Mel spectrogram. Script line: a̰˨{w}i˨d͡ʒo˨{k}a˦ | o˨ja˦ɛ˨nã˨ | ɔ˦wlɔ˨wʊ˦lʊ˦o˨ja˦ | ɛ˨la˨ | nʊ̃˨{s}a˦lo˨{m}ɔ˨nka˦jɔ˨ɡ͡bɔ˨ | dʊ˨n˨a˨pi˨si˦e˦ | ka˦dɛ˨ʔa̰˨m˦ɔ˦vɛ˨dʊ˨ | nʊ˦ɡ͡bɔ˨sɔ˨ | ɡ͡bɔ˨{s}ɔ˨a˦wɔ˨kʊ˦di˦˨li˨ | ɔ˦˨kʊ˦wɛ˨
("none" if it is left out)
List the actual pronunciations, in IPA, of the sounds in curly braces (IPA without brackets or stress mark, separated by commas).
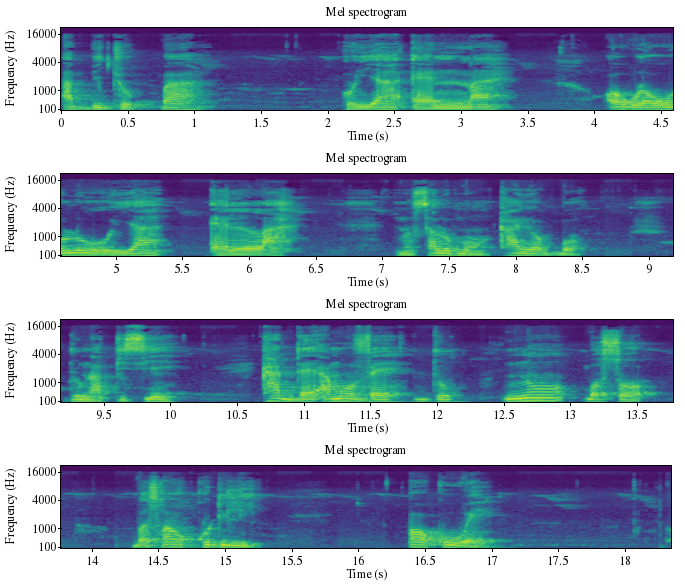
b, k͡p, s, m, s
